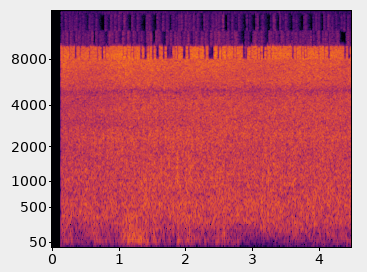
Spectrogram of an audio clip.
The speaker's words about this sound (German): Na gut, jedenfalls habe ich euch mal so einen kleinen Soundbite mitgebracht, wie das klingt, wenn das Wasser im Boden kocht.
